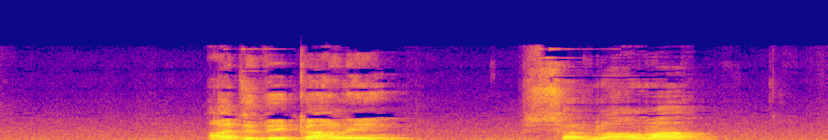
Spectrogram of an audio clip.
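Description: An elderly man reads aloud slowly and expressively, close by.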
